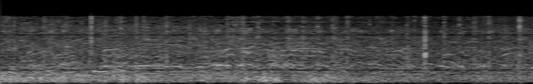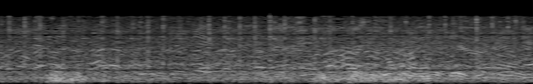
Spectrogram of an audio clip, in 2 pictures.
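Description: Spectator crowd at a bull race: many men's voices talking and shouting over one another, with a single sharp click a little after four seconds in.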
